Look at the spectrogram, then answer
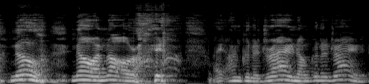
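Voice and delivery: loud, high, laughing mock panic; hammed-up drowning man, half laughing. Drowning dad answers the old ladies in loud mock panic. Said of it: "And I was like".

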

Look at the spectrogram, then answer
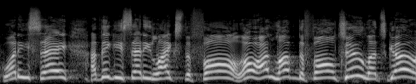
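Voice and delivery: high-pitched eager bystanders; hammed-up crowd chatter; mock confused crowd. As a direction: pass on the rumor, cluelessly eager. Confused crowd members mishearing each other.

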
